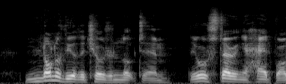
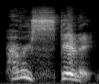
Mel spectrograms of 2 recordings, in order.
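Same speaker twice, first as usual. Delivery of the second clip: bawled name, high and loud; bawling; 7 dB louder than usual. Acted. Teacher calling the monitor out, bawling. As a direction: bawl the name across the class. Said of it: "she bawled".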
